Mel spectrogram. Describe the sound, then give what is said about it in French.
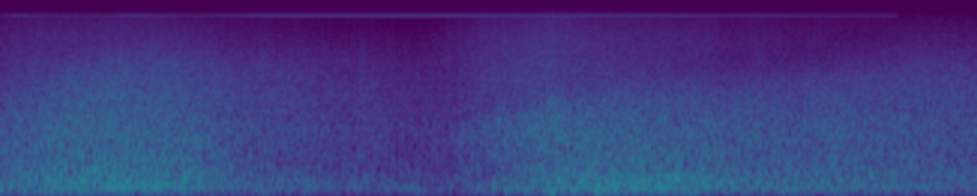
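Sea waves break on the shore in a loud, rushing roar of surf that swells, eases briefly in the middle, then builds again, with no voices. “Le rivage vibrant sous le coup de vagues répondait à la haute mer retentissante.”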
